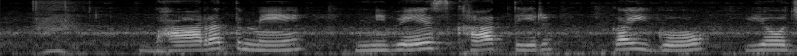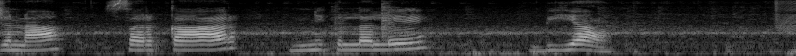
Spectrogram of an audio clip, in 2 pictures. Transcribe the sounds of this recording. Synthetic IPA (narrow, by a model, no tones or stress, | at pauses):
bʱaːɾət̪mẽ | nɪʋeːskʰaːt̪ɪɾ | kəiɡo | joːd͡ʒna | səɾkaːɾ | nɪklle | bija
